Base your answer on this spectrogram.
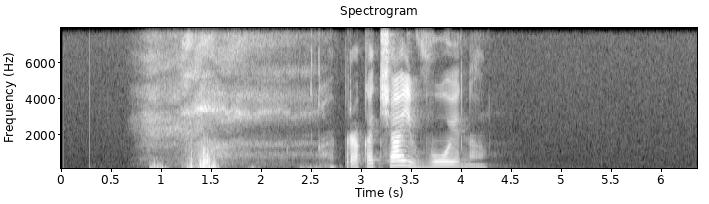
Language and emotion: Russian, neutral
